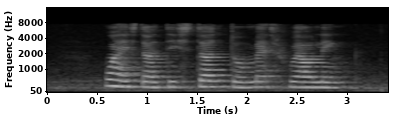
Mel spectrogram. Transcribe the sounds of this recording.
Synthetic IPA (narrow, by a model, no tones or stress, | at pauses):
watisdədistə̃ntumɛt͡ʃwɛllĩŋ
